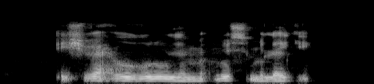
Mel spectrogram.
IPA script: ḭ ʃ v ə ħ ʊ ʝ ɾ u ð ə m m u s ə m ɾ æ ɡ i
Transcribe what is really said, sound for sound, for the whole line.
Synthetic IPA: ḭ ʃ v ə ħ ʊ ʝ ɾ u ð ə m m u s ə m l æ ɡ i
